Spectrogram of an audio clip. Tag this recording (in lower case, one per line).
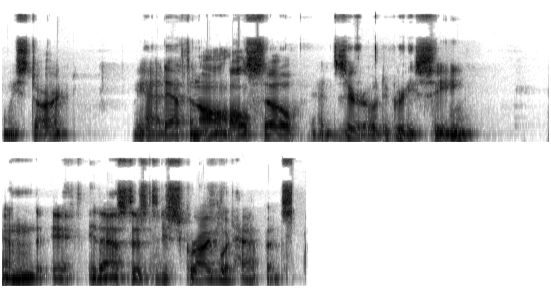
speech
